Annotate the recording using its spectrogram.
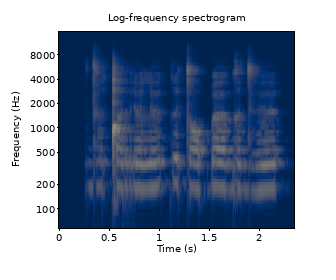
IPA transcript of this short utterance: dʱəǃərʏlʏ kʏtɔɓœ ɡədʱʏ

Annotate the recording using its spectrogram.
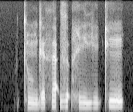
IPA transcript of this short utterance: tʰũ˨ɡɛ̰˦˨ θä˦ʔzʊ˦ʔhi˨ ji˨kʰĩ˦˨

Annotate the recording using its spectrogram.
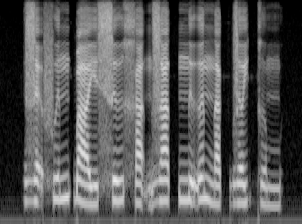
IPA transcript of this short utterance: zɛ̰˧˨fɨ˨˦nɓa˧˩j sɨ˨˦xa̰˧˨nza˦˥t̚ nɨ̰˧˥ə̯ na˨˩k̚zə˨˦jkə̤˨˩m

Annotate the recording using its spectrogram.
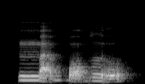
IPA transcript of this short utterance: mːa̰˦˥bɓɔ̰˥˧blːo̰˧˥˧

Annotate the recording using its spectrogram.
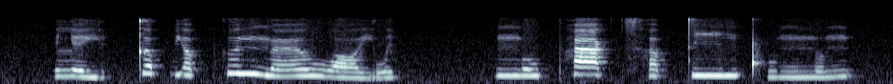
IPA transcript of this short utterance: le˨˩jɪ˥k̚t̪ɐ˥p̚ jɐ˧p̚kɵ˥nŋœː˨˧ wɔː˨˩jwɪ˨k̚ | ŋo˨w pʰaː˥k̚t͡sʰɐ˧p̚t̪iː˧mkʷʰɐ˨ŋ n̪ʊ˨˧ŋ

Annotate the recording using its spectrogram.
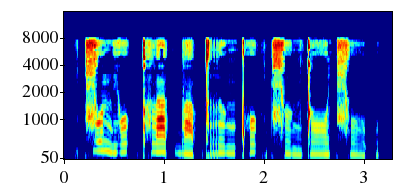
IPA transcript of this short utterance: t͡ɕo˥˩njo˦˥k̚ pʰla˥˩t̚ba˨˩p̚trɯ˧ŋpʰo˥˩k̚ t͡ɕʰɯ˨˩ŋtoː˧t͡ɕʰu˨˩ʔ

